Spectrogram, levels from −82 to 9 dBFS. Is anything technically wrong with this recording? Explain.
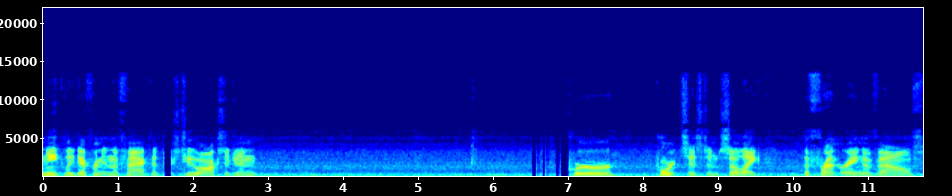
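Yes. At 1.61 s the sound mutes abruptly for about 0.1 s, and from 6.51 s to 6.99 s it breaks into several short holes totalling about 264 ms over roughly half a second, none longer than about 96 ms. This is a digital broadcast dropout: the receiver stopped getting valid frames and muted until clean ones arrived. The hole lengths fit whole lost frames of about 24 ms each, and the missing programme is gone.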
